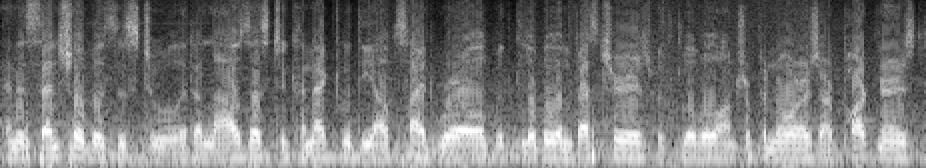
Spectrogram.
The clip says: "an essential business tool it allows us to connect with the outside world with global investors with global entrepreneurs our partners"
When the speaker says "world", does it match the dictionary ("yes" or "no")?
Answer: yes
